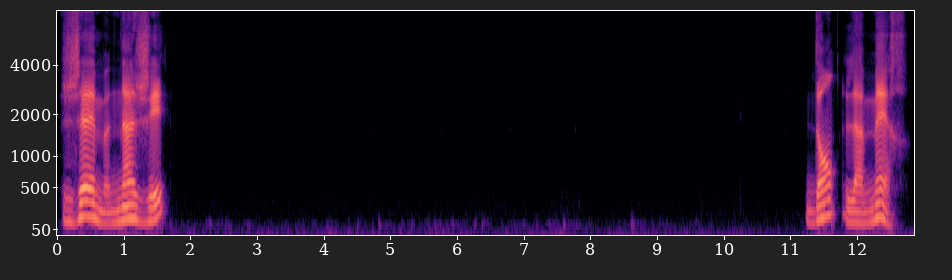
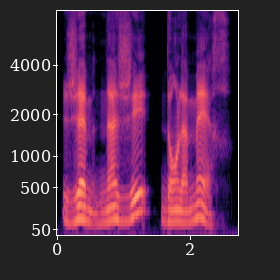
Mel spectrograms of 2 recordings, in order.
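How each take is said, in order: First: It is read slowly with a pause inside. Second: It is read at normal speed without pauses. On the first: "plus lentement en faisant des pauses" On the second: "Une première fois à vitesse normale"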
